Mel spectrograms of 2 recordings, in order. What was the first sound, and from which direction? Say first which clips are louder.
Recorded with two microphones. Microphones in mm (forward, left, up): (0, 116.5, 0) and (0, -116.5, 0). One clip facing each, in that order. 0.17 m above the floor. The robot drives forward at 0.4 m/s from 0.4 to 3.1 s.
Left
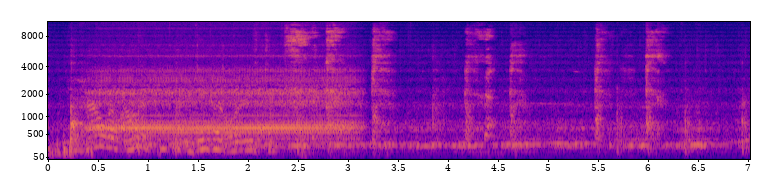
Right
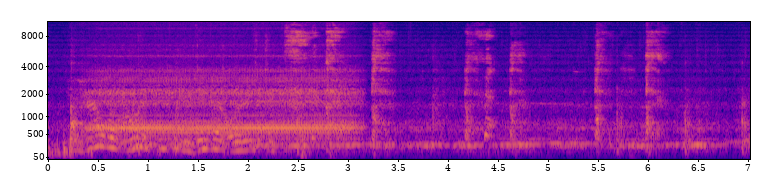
A man speaking: right 1 dB; 20° right (ahead or behind).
